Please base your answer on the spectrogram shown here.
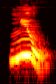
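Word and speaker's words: knew: ಅವರ ಹಣ ಕಳೆದು ಹೋಯ್ತು ನ್ಯೂ ನ್ಯೂ ಉಚ್ಚಾರಣೆ ಒಂದೇ ರೀತಿ ಕೆ ಎನ್ ಇ ಡಬ್ಲ್ಯೂ ಅಂದ್ರೆ ತಿಳಿದಿತ್ತು ಐ ನ್ಯೂ ಶಿ ವಾಸ್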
